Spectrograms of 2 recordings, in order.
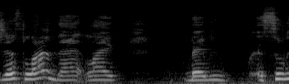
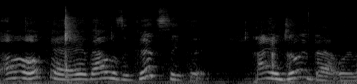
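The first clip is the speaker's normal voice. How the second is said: ordinary talk, nothing marked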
